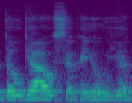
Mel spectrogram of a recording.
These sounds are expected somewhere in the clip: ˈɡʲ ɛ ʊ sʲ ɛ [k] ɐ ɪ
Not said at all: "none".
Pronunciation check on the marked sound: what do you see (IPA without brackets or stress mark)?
k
